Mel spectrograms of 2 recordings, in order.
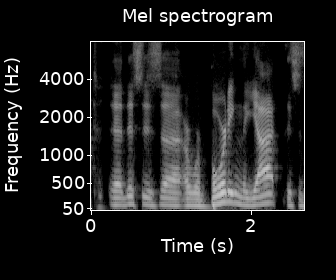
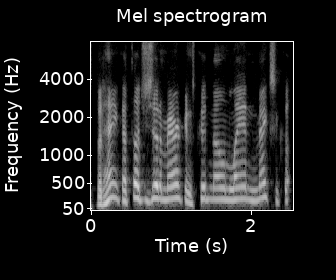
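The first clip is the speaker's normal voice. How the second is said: high, quick puzzled protest; acted clueless friend; 10 semitones higher, faster than usual. Bill, not getting what's going on, high and quick. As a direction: blurt it out high and fast, not catching on.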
